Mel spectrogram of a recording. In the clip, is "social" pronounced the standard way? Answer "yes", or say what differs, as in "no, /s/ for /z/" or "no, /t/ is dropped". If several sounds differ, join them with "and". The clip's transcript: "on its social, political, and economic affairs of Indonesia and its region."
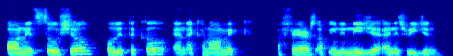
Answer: yes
